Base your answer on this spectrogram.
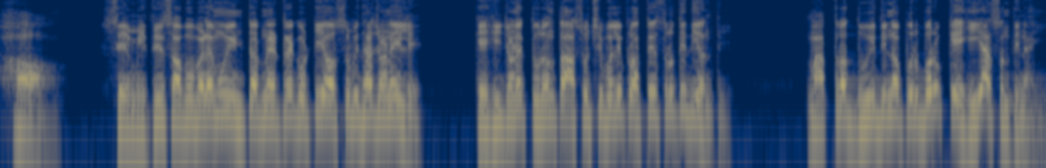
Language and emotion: Odia, disgusted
